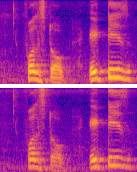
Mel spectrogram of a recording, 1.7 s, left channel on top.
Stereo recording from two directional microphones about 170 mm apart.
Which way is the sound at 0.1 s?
30° left (ahead or behind).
